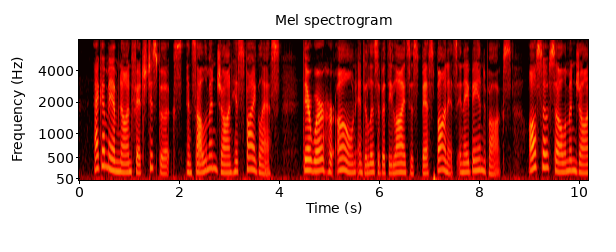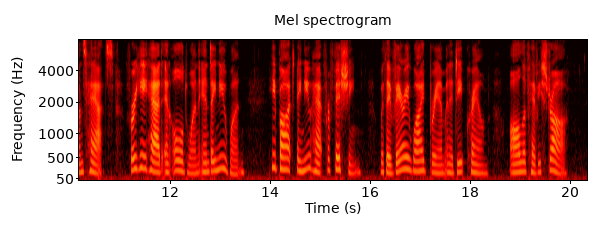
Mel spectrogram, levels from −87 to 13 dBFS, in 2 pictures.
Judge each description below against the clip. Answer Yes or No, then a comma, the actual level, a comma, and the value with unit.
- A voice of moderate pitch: No, high, 195 Hz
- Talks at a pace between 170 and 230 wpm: No, average, 160 wpm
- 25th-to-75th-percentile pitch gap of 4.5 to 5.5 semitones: No, average, 3.9 semitones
